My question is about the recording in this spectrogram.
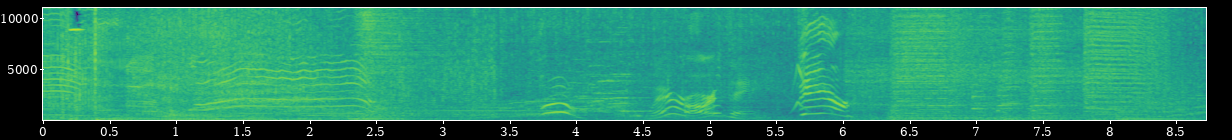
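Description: Cartoon soundtrack: music with a long rising tone that holds, then several short rising-and-falling pitched cries or whistles in the second half, over a low steady drone.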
